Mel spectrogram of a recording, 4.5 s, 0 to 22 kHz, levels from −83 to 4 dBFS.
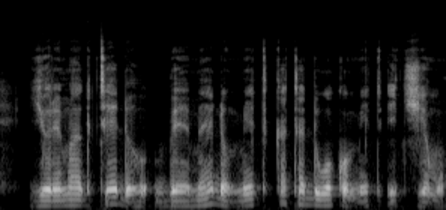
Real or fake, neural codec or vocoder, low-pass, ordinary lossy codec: fake; vocoder, 48 kHz, 128 mel bands, Vocos; 19.8 kHz; none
